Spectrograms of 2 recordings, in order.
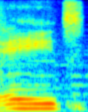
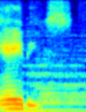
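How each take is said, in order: First: The name is said as one syllable, aids. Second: The name is said like the word eighties. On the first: The speaker calls it wrong. "if somebody being funny, they say AIDS" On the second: The speaker calls it right. "anybody who know me and call me eighties"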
